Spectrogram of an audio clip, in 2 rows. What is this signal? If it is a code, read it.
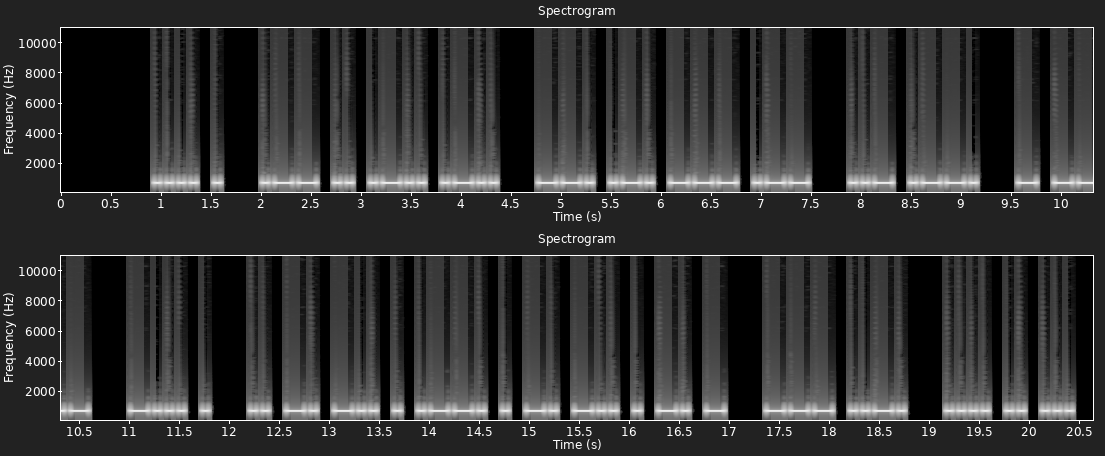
Morse code, heard as a keyed tone, about 21 wpm, 700 Hz. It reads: HE WILL GROW UP TO BE INDEPENDENT OF HIS
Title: Sentences from Top 1000 Words - Review Part 6 - 20wpm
